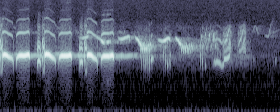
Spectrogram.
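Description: Common greenshank giving a rapid series of five ringing, whistled notes, then a softer run of fading, wavering whistles. No other sounds.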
